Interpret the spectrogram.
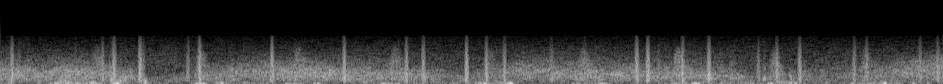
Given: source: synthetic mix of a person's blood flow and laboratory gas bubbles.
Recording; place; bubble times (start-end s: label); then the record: Doppler ultrasound of blood flow; subclavian vein
1.07-1.28 s: bubbles
2.30-2.37 s: bubbles
7.61-7.67 s: bubbles
From the record:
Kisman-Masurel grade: 122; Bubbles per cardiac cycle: 1 to 2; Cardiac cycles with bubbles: 10 to 50%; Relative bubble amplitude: moderate (0.250 to 0.450); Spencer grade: 2 (many but less than half of the cardiac periods contain bubble signals, singularly or in groups); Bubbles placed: anywhere in the cardiac cycle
